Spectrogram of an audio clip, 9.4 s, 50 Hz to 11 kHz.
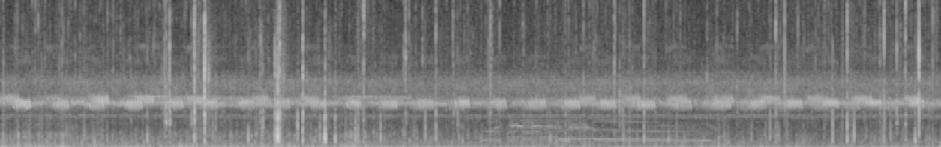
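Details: Beside a round fire pit on an autumn night, grass insects hold a constant high pulsing trill while wood pops and crackles cluster early, and faint sliding tones drift in; MKE600 microphone with low cut.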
